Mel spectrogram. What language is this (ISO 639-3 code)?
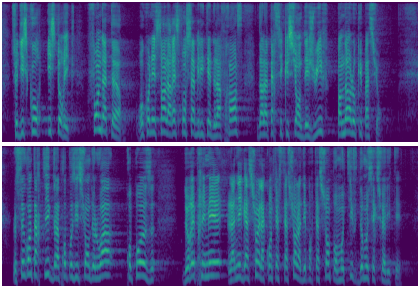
fra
